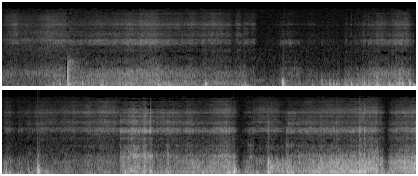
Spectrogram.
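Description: Fingertips and short nails tap and scratch the sides of a small, polished, hollow wooden bowl placed upside down, after hands cup it. About seven soft, dull, low knocks stand out over a continuous scratchy rustle. The knocks die away almost instantly.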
